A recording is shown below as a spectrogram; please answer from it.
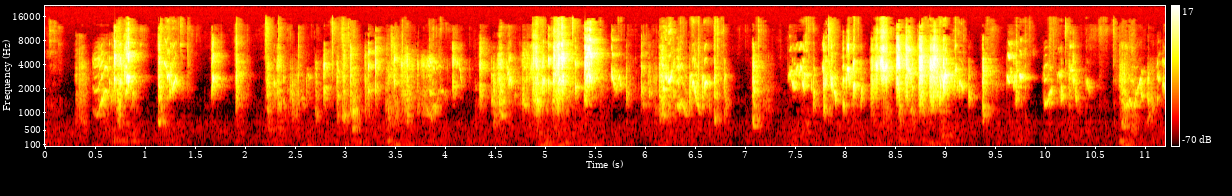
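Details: Pet budgies keep up a long, busy warble of twittering chirps, clicks and squeaky notes, barely pausing, with faint background noise.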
